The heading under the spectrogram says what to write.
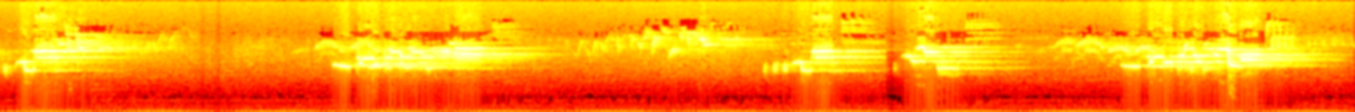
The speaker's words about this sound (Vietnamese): Một con họa mi tập hót, cất giọng hót những tiếng véo von vang lên trong khu vườn yên tĩnh.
